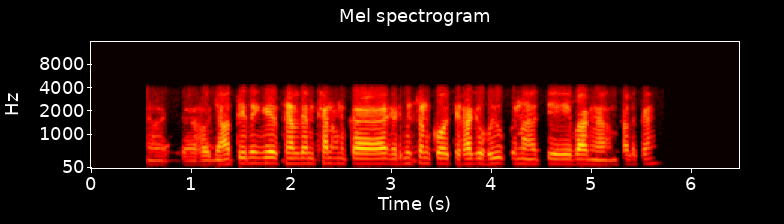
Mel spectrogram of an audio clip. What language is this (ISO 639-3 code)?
sat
